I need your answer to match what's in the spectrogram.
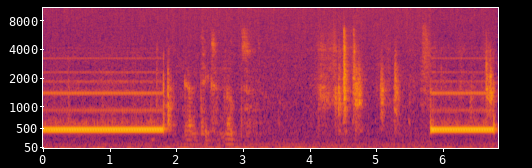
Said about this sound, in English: So, without further ado, I'm going to go ahead and ring him up. We'll set the phone right here. You guys will be able to hear loud and clear. You may be able to hear better than I can. So here we go. We're going to give him a call.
